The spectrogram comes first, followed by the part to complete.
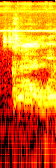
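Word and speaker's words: Kamala: do you pronounce it first you say comma like a comma in a sentence Dan you say la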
